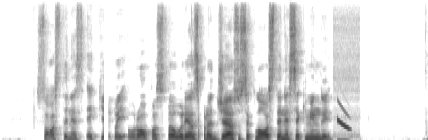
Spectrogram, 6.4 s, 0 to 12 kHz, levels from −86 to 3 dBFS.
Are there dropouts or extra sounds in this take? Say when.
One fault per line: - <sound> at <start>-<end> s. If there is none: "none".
- dropout at 1.5-1.6 s
- chirp at 5.1-5.3 s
